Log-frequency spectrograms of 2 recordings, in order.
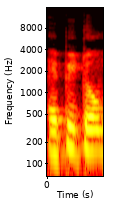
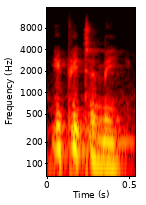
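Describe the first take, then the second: First: The word ends in a 'tome' sound. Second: The word ends in an 'ee' sound. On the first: The speaker calls it wrong. "ತುಂಬಾ ಜನ ಎಪಿಟೋಮ್ ಅಂತ ಹೇಳ್ತಾರೆ" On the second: The speaker calls it right. "But the actual pronunciation is ಇಪಿಟಮಿ"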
